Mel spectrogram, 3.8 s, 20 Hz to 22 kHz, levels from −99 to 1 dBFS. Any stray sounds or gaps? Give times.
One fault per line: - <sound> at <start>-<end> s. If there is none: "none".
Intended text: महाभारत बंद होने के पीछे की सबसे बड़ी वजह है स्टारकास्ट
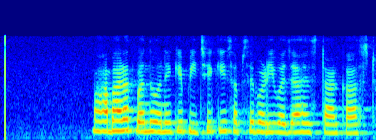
none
